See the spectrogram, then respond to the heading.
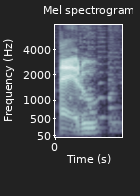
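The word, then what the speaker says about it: エル: But yeah, first and foremost we have L. in Japanese simply pronounced as eru. Again, we have the additional u at the end because the consonant can stay on its own, and then Japanese r instead of l because English l is technically can also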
